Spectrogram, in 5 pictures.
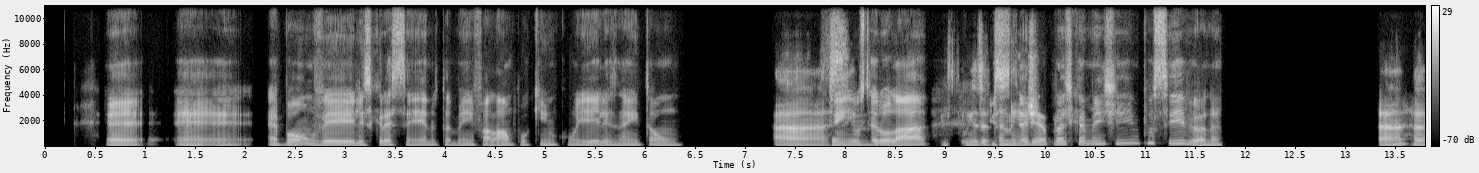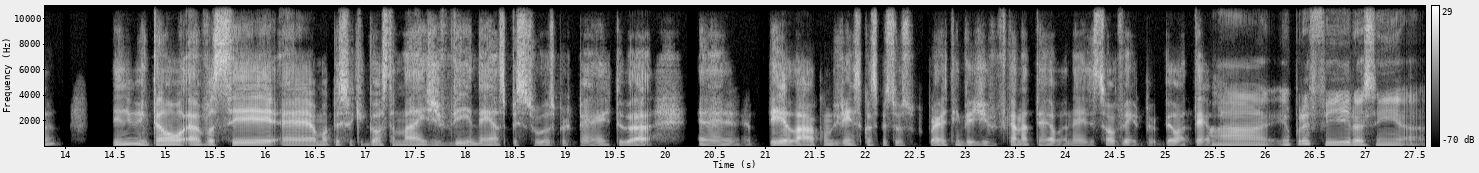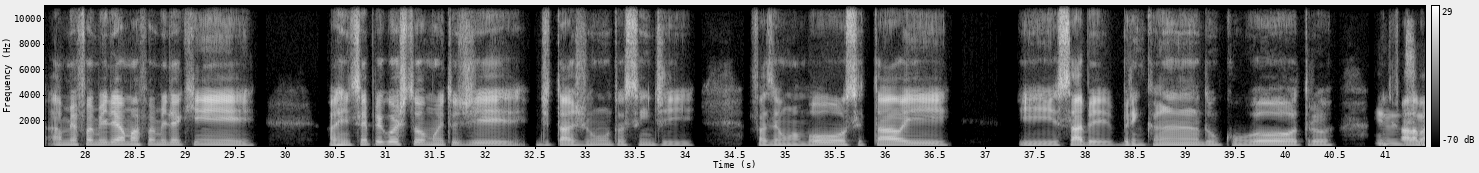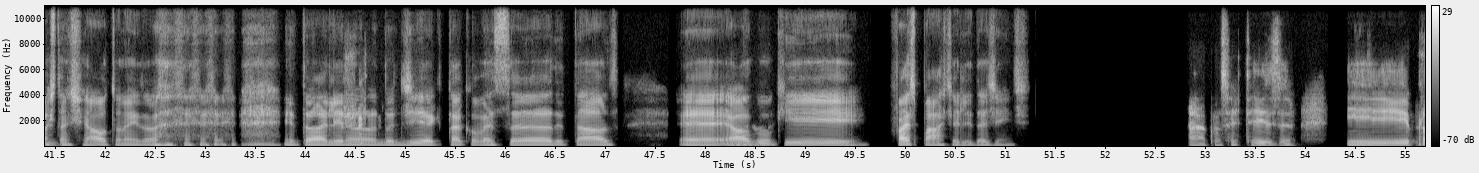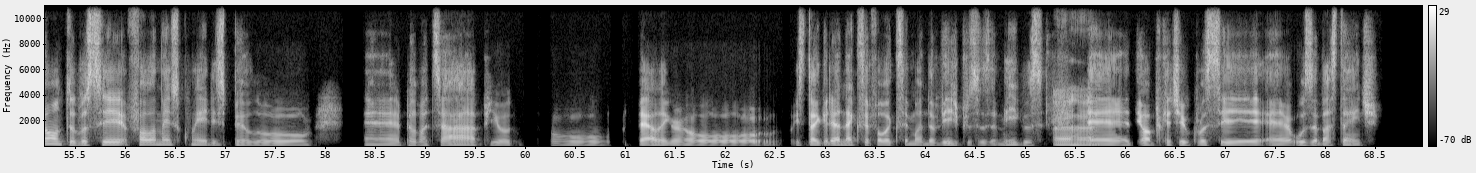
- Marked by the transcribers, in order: laugh; tapping
- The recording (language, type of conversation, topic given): Portuguese, podcast, Como o celular e as redes sociais afetam suas amizades?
